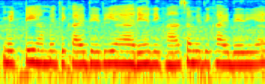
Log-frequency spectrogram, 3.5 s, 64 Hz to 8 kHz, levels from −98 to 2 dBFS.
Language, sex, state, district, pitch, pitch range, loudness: Hindi, female, Uttar Pradesh, Jalaun, 210 Hz, 205-215 Hz, -13 LUFS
